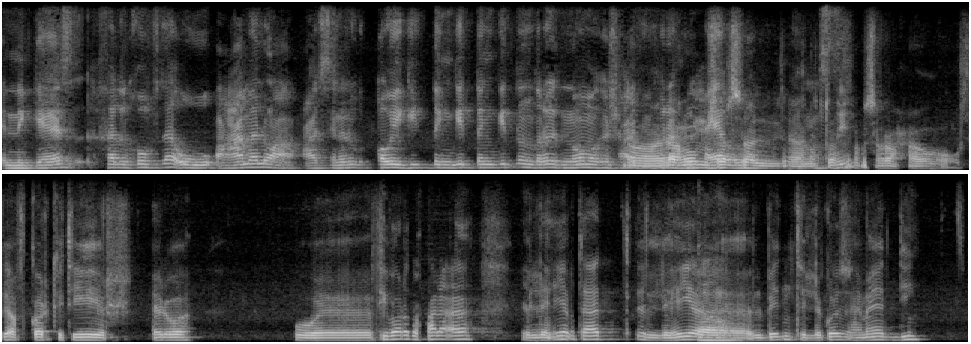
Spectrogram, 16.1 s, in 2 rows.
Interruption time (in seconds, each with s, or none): 5.2 s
